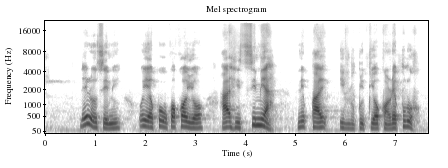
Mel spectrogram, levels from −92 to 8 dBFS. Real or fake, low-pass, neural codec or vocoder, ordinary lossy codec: fake; none; autoencoder, 48 kHz, 128 numbers a frame, DAC-VAE, trained on Japanese speech; none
